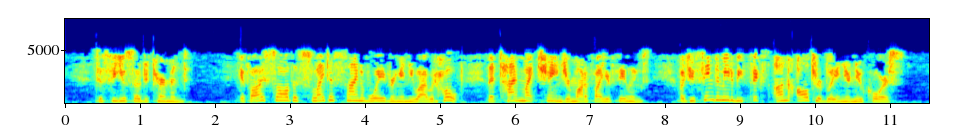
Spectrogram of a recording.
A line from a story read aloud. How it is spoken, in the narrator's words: said Lucullus sadly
